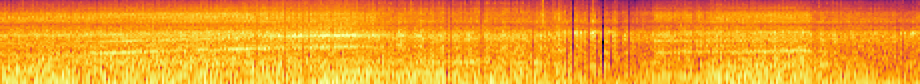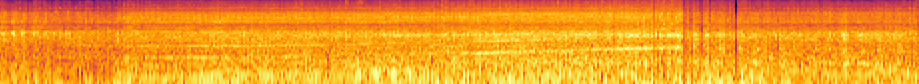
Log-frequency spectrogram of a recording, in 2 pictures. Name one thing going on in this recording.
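A go-kart engine drones loudly and rises and falls in pitch as it speeds up and slows down.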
